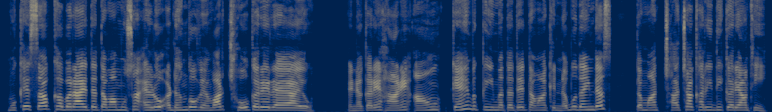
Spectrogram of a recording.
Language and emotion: Sindhi, angry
